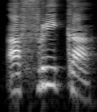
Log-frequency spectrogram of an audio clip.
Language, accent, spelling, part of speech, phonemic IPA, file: Swahili, Kenya, Afrika, proper noun, /ɑfˈɾi.kɑ/, Sw-ke-Afrika.flac
- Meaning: Africa (the continent south of Europe and between the Atlantic and Indian Oceans)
